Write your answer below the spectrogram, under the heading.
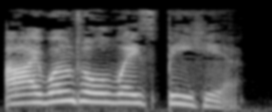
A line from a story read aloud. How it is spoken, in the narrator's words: he said eventually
